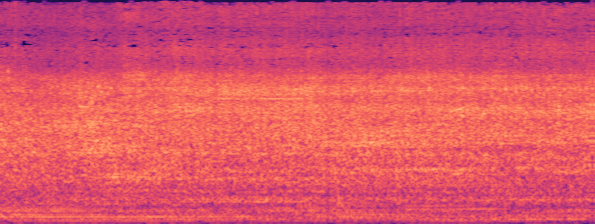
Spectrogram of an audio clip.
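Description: Car engine idling steadily, heard close up in the open engine bay, running normally after a new battery was fitted.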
